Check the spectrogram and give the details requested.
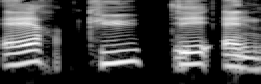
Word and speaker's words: RQTN: Donc ça s'écrit RQTN, comme les lettres.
